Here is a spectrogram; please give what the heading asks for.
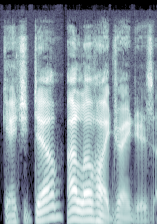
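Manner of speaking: ordinary talk, nothing marked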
